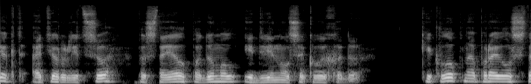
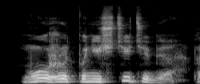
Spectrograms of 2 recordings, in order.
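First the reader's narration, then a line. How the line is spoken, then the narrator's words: Booming voice. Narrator (Russian): прогудел Кеклоп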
